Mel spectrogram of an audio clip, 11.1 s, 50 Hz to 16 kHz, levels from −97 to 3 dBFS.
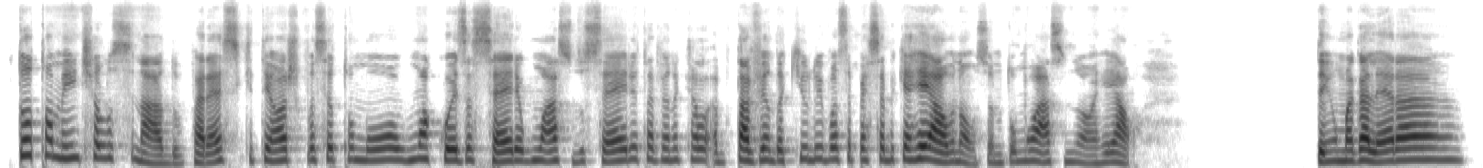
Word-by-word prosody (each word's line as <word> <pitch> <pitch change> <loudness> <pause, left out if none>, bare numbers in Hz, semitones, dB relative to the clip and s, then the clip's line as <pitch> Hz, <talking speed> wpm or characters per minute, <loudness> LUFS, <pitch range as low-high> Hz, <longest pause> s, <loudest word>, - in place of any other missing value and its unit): Totalmente 310 -5 0
alucinado. 210 -13 -3
Parece 190 +5 -1
que - - -16
tem 235 0 -2
horas 235 +1 +1
que 235 - -33
você 250 +1 -4
tomou 245 -1 -3
alguma 245 +2 -1
coisa 245 -2 +2
séria, 225 -1 +2
algum 230 +1 -3
ácido 220 -1 -3
sério, 225 +3 -1
e - - -12
tá 255 0 -5
vendo 245 0 -6
aquela 245 -2 -5
está 215 +4 +4
vendo 235 0 -3
aquilo, 240 +3 -7
e 260 - -7
você 255 +2 -5
percebe 245 0 -6
que 255 - -6
é - - +4
real: 225 -6 +6
"Não, 170 -6 -4
você - - -14
não 180 - -10
tomou 220 +4 -7
ácido 205 0 -2
não, 175 -2 -7
é - - -9
real". 195 -2 -4 1.3
Tem 210 +1 +3
uma 220 0 +1
galera 240 +2 +5
235 Hz, 210 wpm, -24 LUFS, 215-250 Hz, 1.3 s, real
